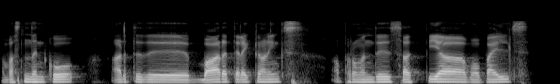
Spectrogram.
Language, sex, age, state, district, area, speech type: Tamil, male, 18-30, Tamil Nadu, Tiruppur, rural, spontaneous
